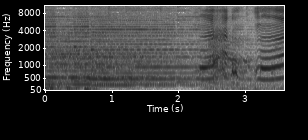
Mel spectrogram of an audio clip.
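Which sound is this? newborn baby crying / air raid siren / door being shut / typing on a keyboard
newborn baby crying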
